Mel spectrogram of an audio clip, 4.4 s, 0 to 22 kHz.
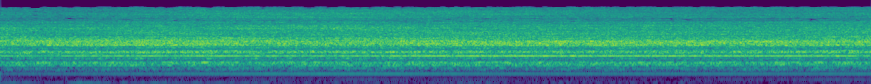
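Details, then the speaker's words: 1.5 kW 110 V air-cooled CNC spindle on a 2.2 kW VFD, run at full 24,000 rpm for five minutes, ambient about 69°F: steady, high, pure whine at constant pitch with no grinding or wobble; normal, stable. "this is air cooled spindle so i just want to see how it performs like running full speed uh for five minutes"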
